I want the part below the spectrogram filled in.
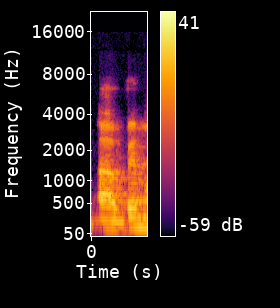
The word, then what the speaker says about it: Wim: But I often just try to remind myself, and I derived this from Wim Hof. It's W-I-M, and it's pronounced like with the V, like Wim, and then Hof, H-O-F.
